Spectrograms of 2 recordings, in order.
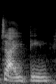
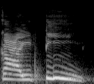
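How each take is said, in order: First: The word begins with a 'ch' sound. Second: The word begins with a 'k' sound. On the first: The speaker calls it wrong. "Pronounce करते हैं चाइटीन। चाइटीन नहीं" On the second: The speaker calls it right. "इसको लिखा जाता है काइटीन"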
